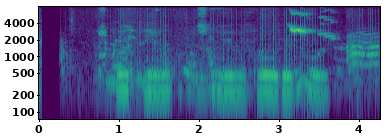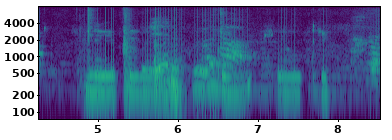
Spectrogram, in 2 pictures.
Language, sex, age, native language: Icelandic, female, 11, Icelandic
